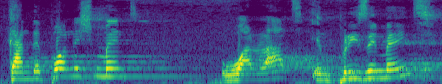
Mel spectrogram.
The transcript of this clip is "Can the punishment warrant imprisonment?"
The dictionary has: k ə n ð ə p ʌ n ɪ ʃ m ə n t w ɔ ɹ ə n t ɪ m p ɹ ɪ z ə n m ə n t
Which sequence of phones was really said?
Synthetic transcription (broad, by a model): k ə n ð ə p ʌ n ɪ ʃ m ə n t w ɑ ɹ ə t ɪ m p ɹ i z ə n m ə n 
